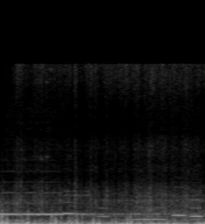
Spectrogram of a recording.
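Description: Wind and road noise of a moving motorcycle, dense and low, with background music laid over it: a thin, held melody note that fades about halfway through.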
